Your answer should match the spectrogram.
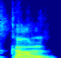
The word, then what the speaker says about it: calves: Okay, but it says agalim yeshakum, those who sacrifice men kiss calves. How do you pronounce calves? Calves. You don't pronounce the L, no? Correct. No. But it is there.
